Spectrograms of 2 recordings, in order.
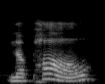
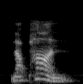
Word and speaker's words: Nepal: So for example, Thai speakers, this word here in English, we pronounce Nepal, but Thai speakers would pronounce Napan.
